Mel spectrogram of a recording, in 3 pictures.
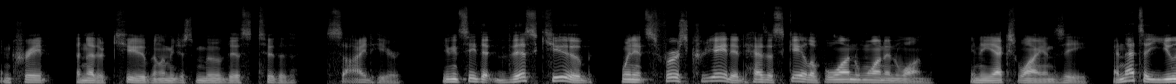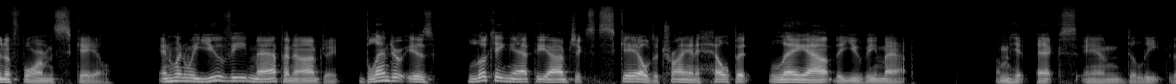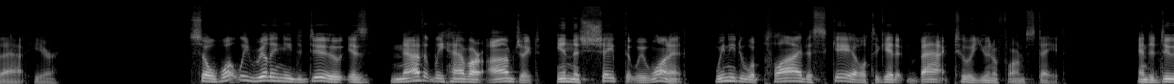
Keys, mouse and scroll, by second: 1.8 click, 3.5-4.4 scroll down 2, 4.4-4.8 scroll down 1, 22.0 x, 23.9-24.5 scroll up 1, 24.5 click, 24.5 scroll up 1.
